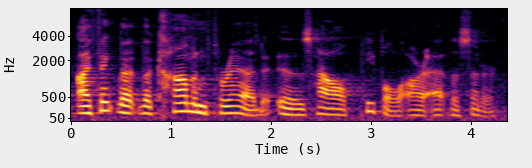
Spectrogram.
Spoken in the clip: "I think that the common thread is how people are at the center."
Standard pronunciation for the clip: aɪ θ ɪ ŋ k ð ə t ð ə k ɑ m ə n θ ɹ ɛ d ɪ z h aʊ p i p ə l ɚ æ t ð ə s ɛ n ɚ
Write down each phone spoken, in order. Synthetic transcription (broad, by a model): aɪ θ ɪ ŋ k ð ə t ð ə k ɑ m ə n θ ɹ ɛ d ɪ z h aʊ p i p l ɚ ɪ t ð ə s ɛ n ɚ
